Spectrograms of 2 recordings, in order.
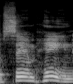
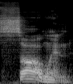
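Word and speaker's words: Samhain: Also, Sam Hayne is actually pronounced Sawin.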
